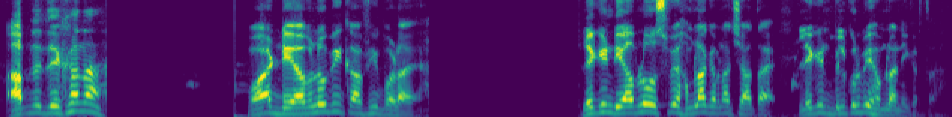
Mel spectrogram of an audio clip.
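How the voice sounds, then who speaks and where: A man's voice: on the high side, fast, no room sound. Man who owns dogs, chatty to viewers, soothing to the animals, dry voice. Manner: talks to viewers and calms his dogs in turns. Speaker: dog owner filming his dogs. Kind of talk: casual commentary to viewers.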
